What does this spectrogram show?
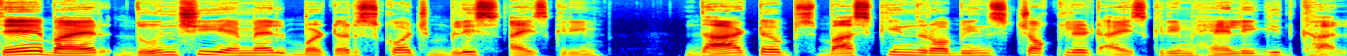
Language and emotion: Goan Konkani, neutral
